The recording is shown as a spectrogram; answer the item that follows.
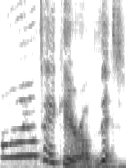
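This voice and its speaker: An extremely high, squeaky put-on character voice. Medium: read story.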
